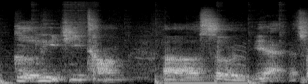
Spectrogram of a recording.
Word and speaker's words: 蛤蜊鸡汤: We're going to get into the soup called Gélí jītāng. So yeah, that's right, I said it right. Gélí jītāng.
